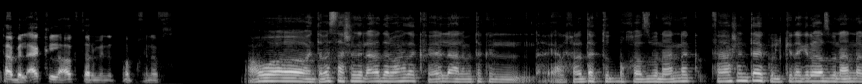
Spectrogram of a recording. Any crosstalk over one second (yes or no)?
no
